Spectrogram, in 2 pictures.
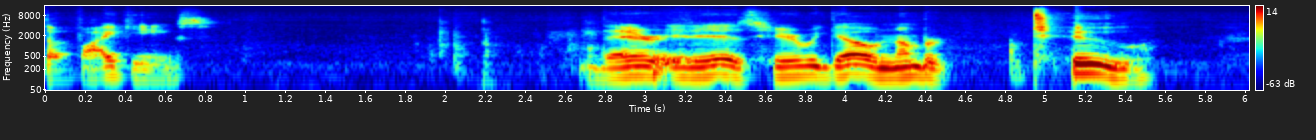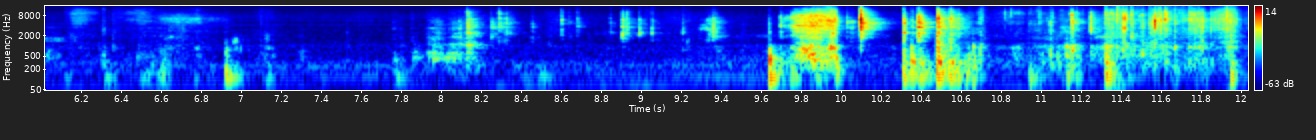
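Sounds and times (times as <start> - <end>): plastic rustling: 10.6 - 12.0
plastic wrap scraping and ticking: 10.8 - 12.0.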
